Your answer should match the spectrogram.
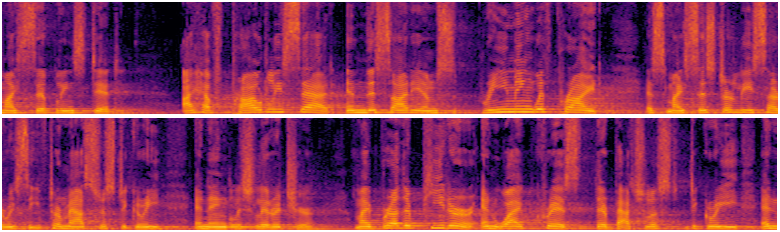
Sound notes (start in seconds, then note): none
